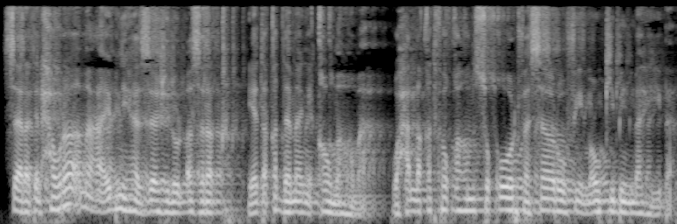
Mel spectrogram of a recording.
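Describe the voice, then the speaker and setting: A man narrating a novel in a brisk, dramatic storytelling manner. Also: medium pitch, a little mellow. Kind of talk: audiobook narration. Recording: roomy with faint music.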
